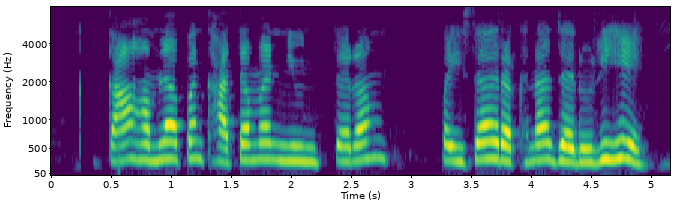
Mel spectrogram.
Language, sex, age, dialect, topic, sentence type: Chhattisgarhi, female, 18-24, Western/Budati/Khatahi, banking, question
